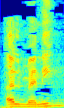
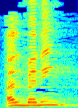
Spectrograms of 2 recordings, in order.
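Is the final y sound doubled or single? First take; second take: single; doubled. First: The n has no vowel; the y is single. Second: The final y sound is doubled. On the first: "على لغة قليلة، بالتسكين" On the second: "المني يصح بالتجديد"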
